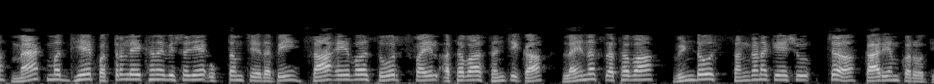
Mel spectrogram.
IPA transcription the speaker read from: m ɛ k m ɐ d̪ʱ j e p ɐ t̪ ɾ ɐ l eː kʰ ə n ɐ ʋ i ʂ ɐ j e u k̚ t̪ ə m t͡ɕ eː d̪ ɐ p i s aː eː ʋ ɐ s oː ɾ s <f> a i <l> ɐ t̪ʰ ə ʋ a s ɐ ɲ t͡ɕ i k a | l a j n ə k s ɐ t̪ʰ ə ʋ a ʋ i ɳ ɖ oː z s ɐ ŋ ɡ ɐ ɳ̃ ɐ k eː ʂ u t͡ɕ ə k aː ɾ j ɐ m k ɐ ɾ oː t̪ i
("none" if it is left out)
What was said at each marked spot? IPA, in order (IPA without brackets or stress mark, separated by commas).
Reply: f, l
